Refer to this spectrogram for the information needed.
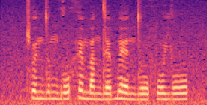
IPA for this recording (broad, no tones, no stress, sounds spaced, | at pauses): cʰ ɵ n d o ŋ ɡ o h ɛ m a n d ɛ b ɛ n d o f o j o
